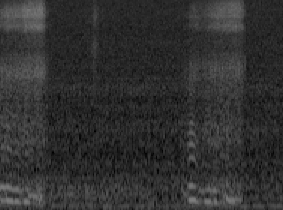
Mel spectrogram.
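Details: Dog (Jake) asleep after half waking and curling his paw under his head: two soft, rattling snores a couple of seconds apart.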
